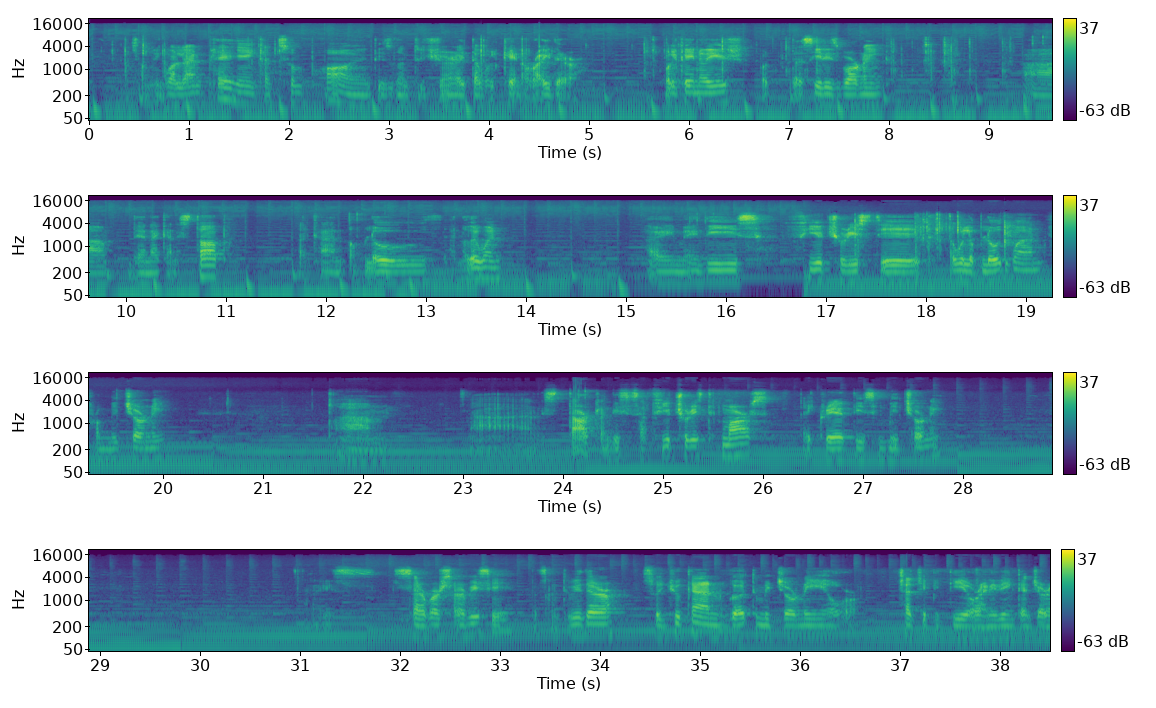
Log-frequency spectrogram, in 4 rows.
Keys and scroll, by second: 0.9 shift+a, 2.2 shift+a, 4.4 w, 5.9 shift+d, 8.9 d.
